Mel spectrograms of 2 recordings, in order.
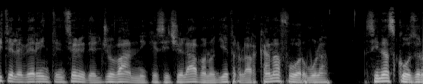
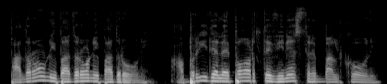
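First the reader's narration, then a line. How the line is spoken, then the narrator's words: Uncertain exclamation. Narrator (Italian): il Giovanni esclamò con voce incerta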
